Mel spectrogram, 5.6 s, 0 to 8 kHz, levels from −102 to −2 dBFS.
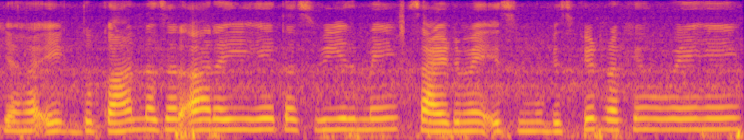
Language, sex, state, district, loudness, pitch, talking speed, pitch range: Hindi, female, Chhattisgarh, Sukma, -18 LUFS, 225 Hz, 170 wpm, 200-230 Hz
